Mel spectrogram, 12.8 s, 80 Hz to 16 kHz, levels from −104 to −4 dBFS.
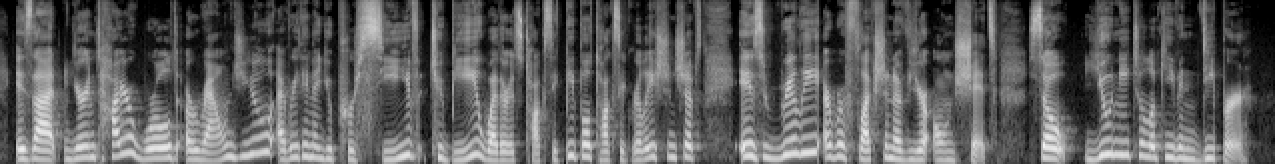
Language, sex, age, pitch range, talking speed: English, female, 20-39, 205-255 Hz, 160 wpm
